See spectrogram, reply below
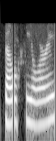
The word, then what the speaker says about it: Belfiore: Belfiore, B-E-L-F-I-O-R-E, and it's 34608.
